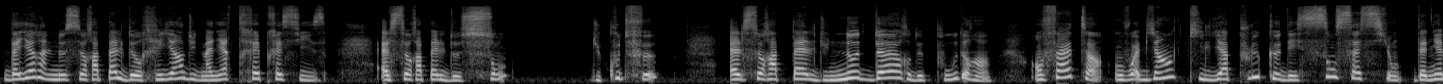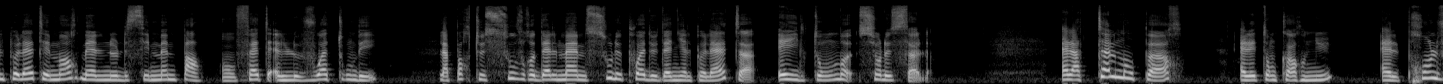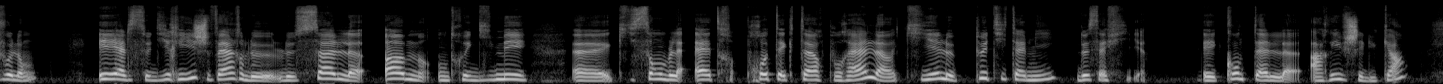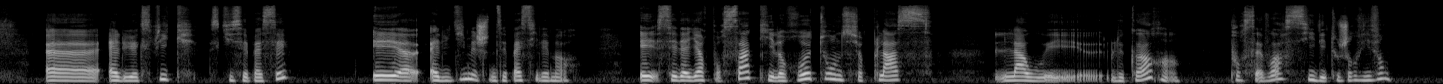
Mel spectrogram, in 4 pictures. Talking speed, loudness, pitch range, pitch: 165 wpm, -22 LUFS, 195-245 Hz, 220 Hz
